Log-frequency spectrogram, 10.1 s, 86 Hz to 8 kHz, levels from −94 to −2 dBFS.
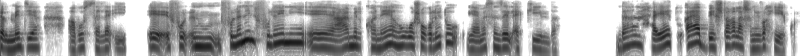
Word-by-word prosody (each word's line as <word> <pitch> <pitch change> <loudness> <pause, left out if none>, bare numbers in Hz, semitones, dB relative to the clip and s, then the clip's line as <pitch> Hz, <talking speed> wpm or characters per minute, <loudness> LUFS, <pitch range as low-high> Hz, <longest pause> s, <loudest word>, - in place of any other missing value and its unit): الSocial - - +2
Media، 180 0 -2 0.4
أبص 160 +2 -4
ألاقي 160 +1 -6 0.3
آآ، 485 -2 +3
فل 195 -1 0
فلان 235 +7 +4
الفلاني 265 -3 +3 0.3
آآ، - - 0
عامل 185 +6 +1
قناة 180 +5 -2
هو 205 0 0
شغلته 195 +7 -2
يعني 150 -2 -3
مثلًا 175 +1 -5
زي 175 +1 +2
الأكّيل 155 -4 -5
ده، 130 +1 -16 0.7
ده 200 +5 -3
حياته 200 +5 +1
قاعد 245 0 +6
بيشتغل 200 +3 +1
عشان 160 -4 -2
يروح 175 +2 -4
ياكل، 140 -5 -5
190 Hz, 150 wpm, -23 LUFS, 170-220 Hz, 0.7 s, قاعد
